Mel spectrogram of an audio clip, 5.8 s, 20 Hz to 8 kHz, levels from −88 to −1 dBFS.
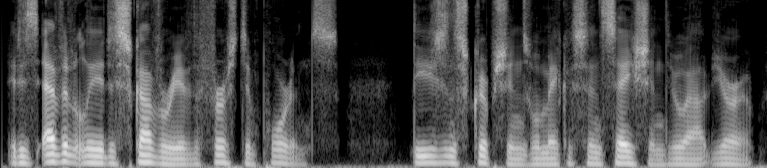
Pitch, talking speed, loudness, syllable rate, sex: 105 Hz, 175 wpm, -19 LUFS, 6.7 syllables/s, male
